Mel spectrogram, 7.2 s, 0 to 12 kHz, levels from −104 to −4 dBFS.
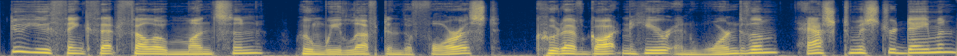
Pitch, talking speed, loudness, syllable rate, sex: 160 Hz, 185 wpm, -19 LUFS, 4.7 syllables/s, male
